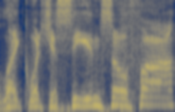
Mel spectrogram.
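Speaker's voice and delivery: put-on slow New York accent. Retelling what Mario says at the announcer desk: Mario New York accent. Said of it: "I should do the actual, like, New York".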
